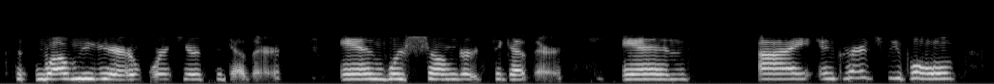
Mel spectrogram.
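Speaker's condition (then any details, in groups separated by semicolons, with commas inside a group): ALS; must catch breath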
